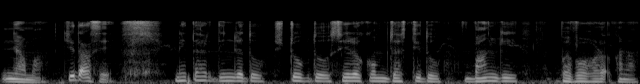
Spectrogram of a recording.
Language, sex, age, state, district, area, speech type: Santali, male, 18-30, West Bengal, Paschim Bardhaman, rural, spontaneous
